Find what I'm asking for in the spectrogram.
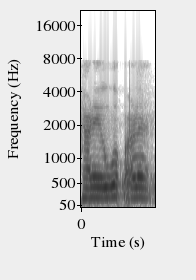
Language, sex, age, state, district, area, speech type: Sindhi, female, 30-45, Gujarat, Junagadh, urban, spontaneous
